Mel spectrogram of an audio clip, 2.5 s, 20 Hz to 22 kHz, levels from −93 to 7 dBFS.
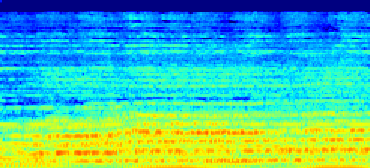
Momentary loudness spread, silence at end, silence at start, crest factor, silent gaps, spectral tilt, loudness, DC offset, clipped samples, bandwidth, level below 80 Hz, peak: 2 LU; 0 s; 0 s; 14 dB; none; -6.5 dB/octave; -17 LUFS; under 0.1%; under 0.1%; 16.5 kHz; -30 dBFS; -4 dBFS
